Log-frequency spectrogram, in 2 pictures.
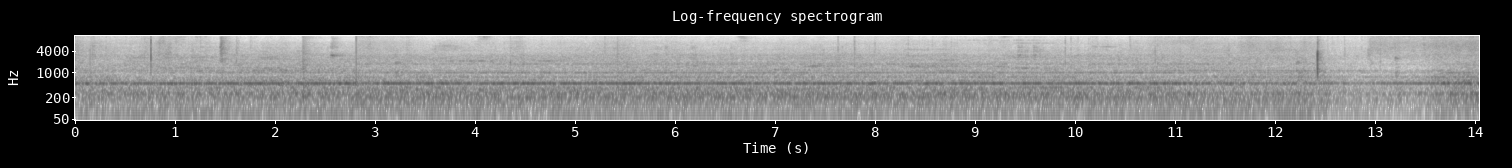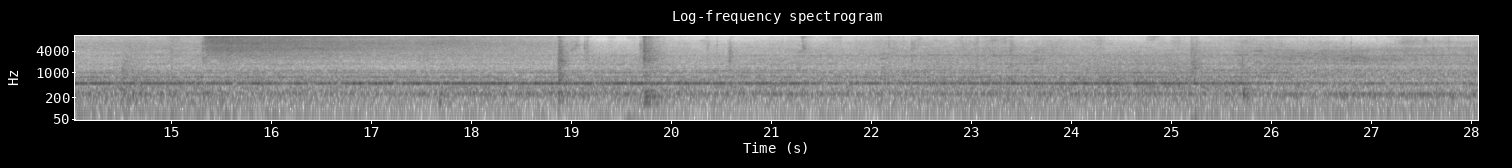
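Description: Inside a diesel passenger train: a steady drone with a held whining tone. Partway through, a few seconds of hiss come in, and a few faint clicks are heard.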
